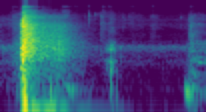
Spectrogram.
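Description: An oversized throw-down snap pop (bang snap) bursts with a single sharp crack as it hits the floor a moment in, ringing briefly in the small room. A faint click follows about a second later.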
